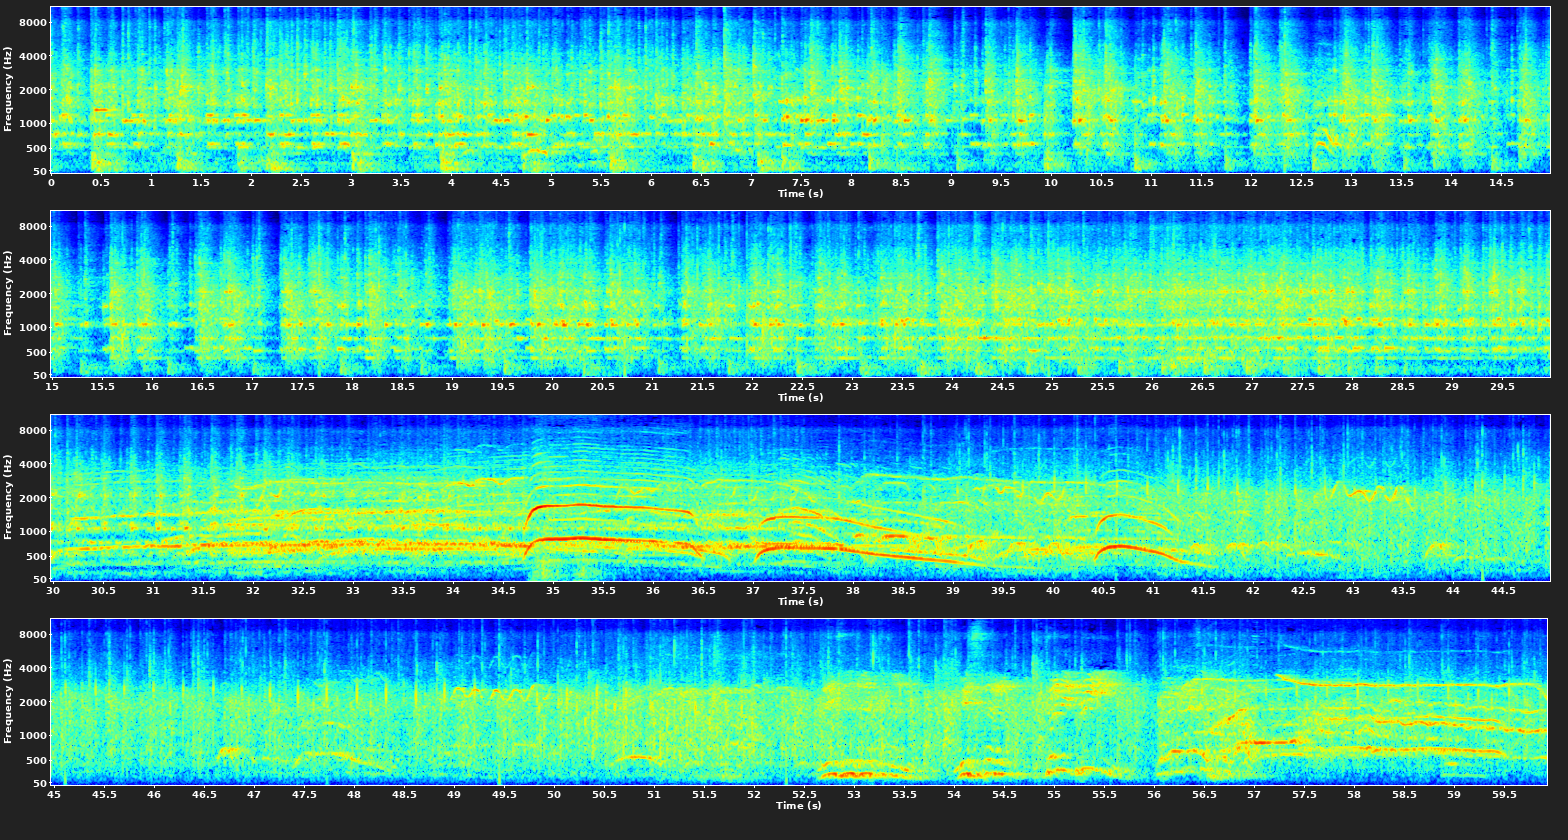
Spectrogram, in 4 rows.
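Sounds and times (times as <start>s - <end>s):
bamboo angklung rattling chord: 0.0s - 33.8s
audience applauding: 0.0s - 59.9s
voices whooping and cheering: 30.0s - 44.7s, 46.6s - 49.9s, 50.5s - 52.4s, 56.0s - 59.9s.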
